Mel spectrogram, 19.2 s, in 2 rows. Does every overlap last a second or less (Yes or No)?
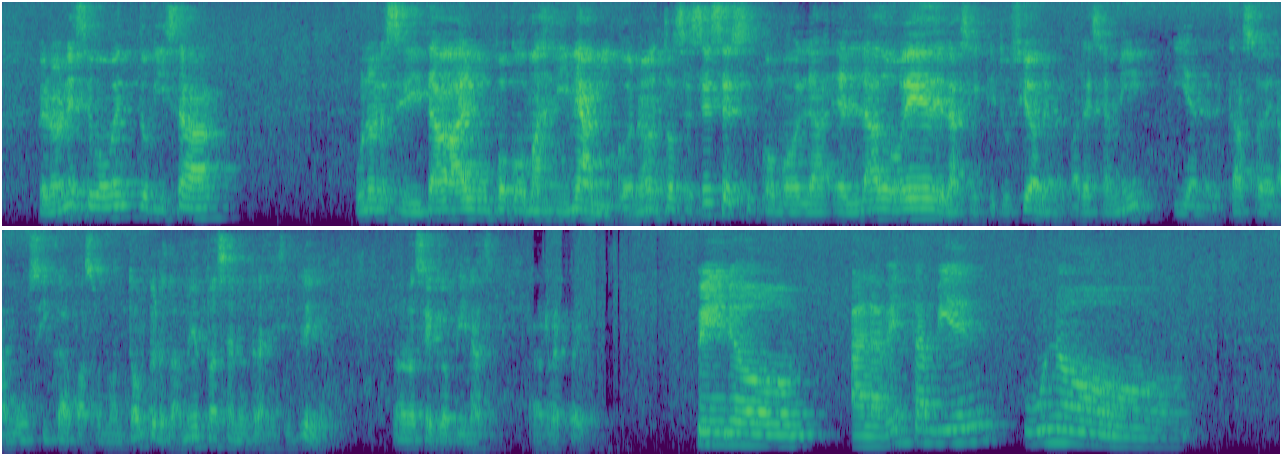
Yes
